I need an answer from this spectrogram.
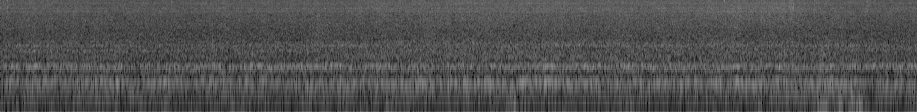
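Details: Swarming honey bees in early May, one of two swarms caught in a day after a dearth: a dense, continuous buzzing drone, steady and unbroken throughout.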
